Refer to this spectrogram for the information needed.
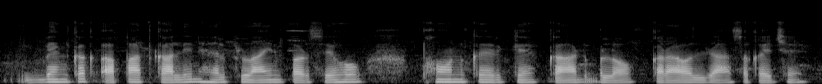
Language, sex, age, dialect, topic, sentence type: Maithili, male, 41-45, Eastern / Thethi, banking, statement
